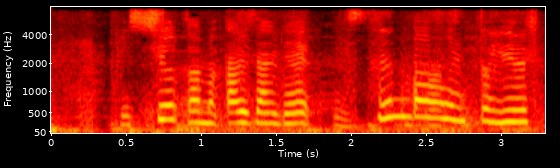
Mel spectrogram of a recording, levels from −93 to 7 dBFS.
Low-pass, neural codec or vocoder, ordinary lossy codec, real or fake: 7.2 kHz; codec, 16 kHz in and 24 kHz out, 0.6 kbps, FireRedTTS-2 codec; none; fake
